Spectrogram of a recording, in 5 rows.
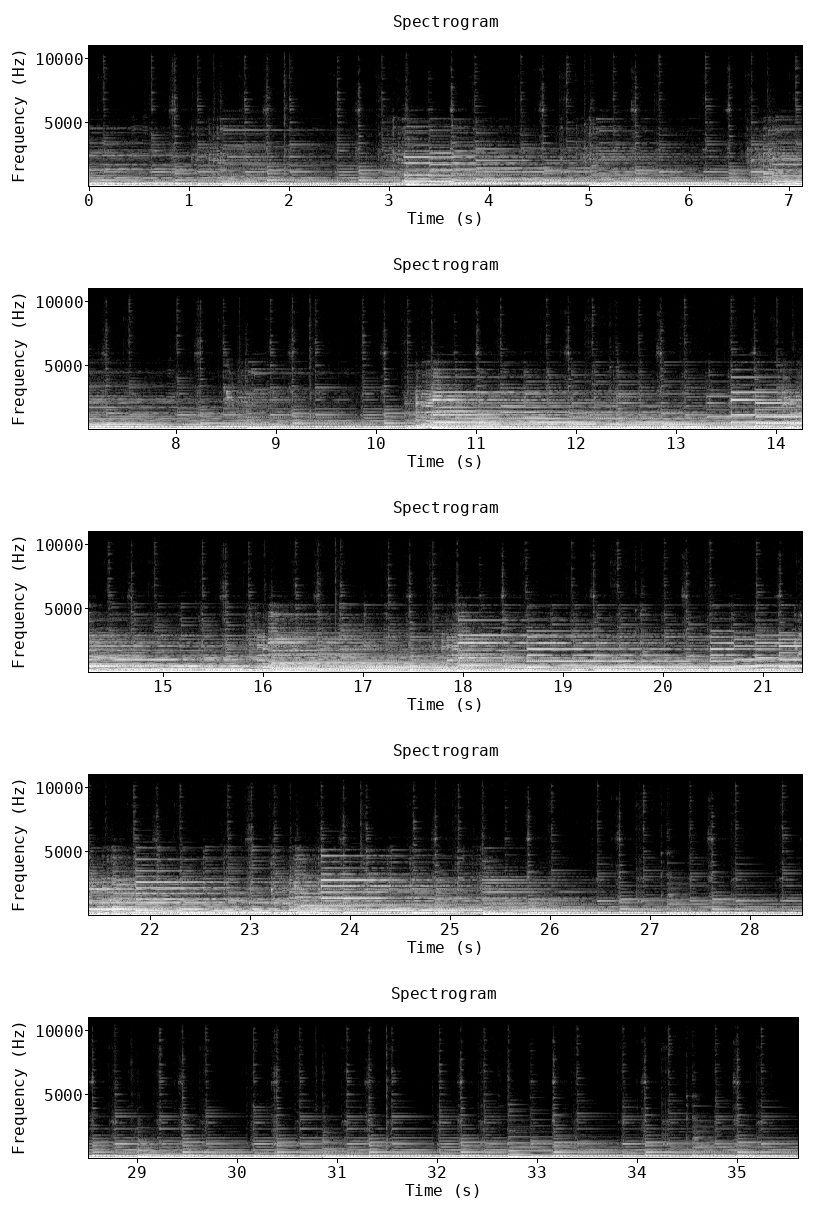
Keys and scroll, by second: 1.6-3.6 typing, 8.0-8.8 typing, 17.2-18.5 typing, 20.8-21.5 typing.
